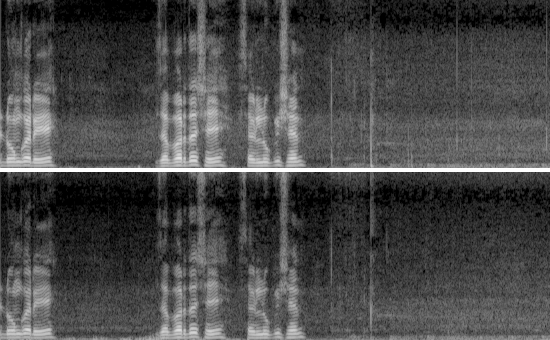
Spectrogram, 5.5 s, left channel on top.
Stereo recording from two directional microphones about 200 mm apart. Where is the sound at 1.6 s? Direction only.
Centre (ahead or behind).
